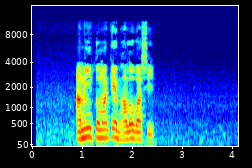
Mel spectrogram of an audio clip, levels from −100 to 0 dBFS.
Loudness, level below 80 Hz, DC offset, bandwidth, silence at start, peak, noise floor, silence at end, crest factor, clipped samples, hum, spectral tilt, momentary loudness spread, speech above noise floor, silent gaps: -17 LUFS; -58 dBFS; under 0.1%; 11.5 kHz; 0.9 s; 0 dBFS; -65 dBFS; 1.75 s; 20 dB; under 0.1%; none; -5.5 dB/octave; 13 LU; 47 dB; none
